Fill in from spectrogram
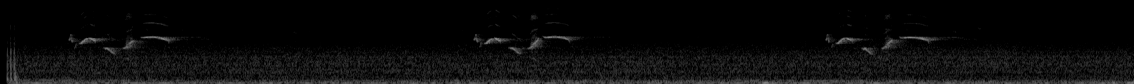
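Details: Japanese grosbeak song recorded 28 May 2021: a clear, fluty whistled phrase of a few slurred notes, repeated three times about every four seconds over a low rural background hum.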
